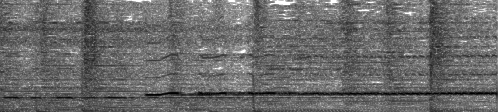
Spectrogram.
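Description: Pop-song instrumental with a high wooden flute carrying the melody: it holds one note, slides up to a higher note about a third of the way through and holds that. Underneath runs a band accompaniment with a steady drum beat and bass.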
